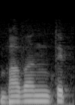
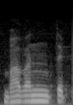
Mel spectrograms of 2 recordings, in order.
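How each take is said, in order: The two takes are said the same way.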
